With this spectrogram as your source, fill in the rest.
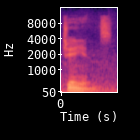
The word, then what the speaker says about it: jinn: I am talking about jinns pronounced as jeans a creation much attributed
